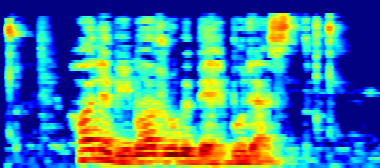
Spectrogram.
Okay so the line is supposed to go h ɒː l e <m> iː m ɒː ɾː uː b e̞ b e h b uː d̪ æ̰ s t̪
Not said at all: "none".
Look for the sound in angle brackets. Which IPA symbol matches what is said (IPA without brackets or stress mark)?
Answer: b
